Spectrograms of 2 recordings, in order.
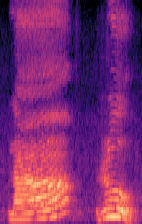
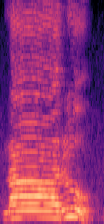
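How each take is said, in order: First: "నారు" split, long rising నా, then రు; "నారు" in two separate syllables. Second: Said in the usual way. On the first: Shown as a demonstration. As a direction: slowly sound out "నారు" with a gap. Teacher sounds out syllables.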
